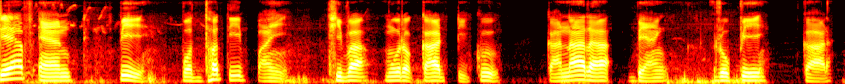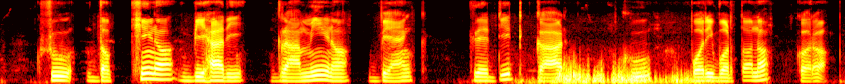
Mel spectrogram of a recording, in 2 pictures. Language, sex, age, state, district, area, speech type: Odia, male, 18-30, Odisha, Balangir, urban, read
